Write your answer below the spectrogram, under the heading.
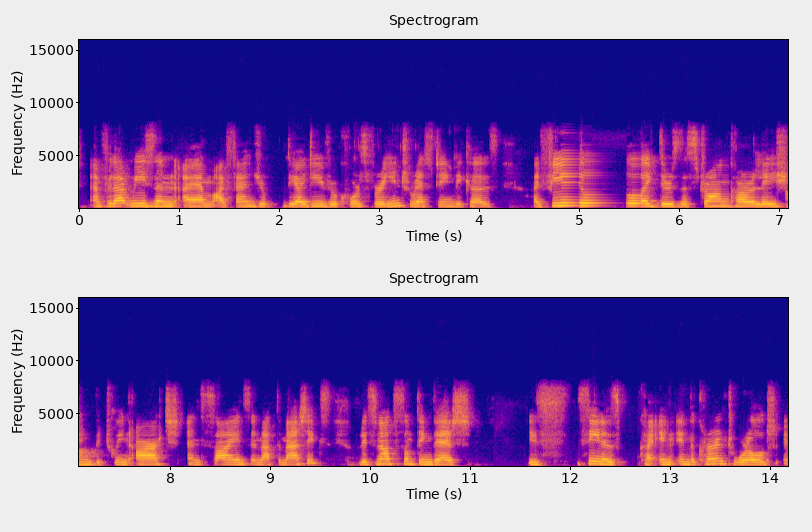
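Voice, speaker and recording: Over music in the background, a woman speaks at a fairly high pitch and a moderate pace, her intonation monotone and flat. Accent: Irish. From Ireland. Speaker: computer programmer. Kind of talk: video call discussion.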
